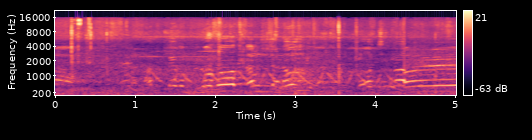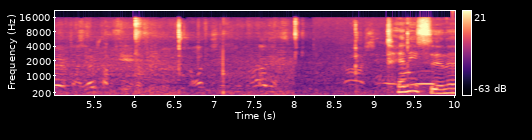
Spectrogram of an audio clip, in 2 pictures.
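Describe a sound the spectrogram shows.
Tennis balls are struck with rackets, with sharp pops.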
